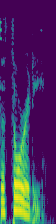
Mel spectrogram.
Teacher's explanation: the word Authority has four syllables with the stress on the second syllable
